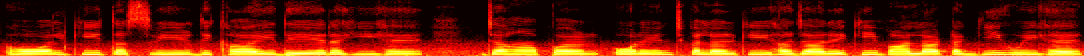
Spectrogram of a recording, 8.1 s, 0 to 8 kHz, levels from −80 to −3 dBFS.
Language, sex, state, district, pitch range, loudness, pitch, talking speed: Hindi, female, Rajasthan, Jaipur, 235-245 Hz, -13 LUFS, 240 Hz, 135 wpm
